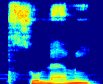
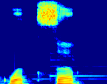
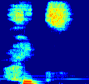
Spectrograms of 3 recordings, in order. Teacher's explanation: tenemos una africada alveolar sorda. Suena como una TS en la palabra tsunami, en la palabra WhatsApp o en la palabra hits.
